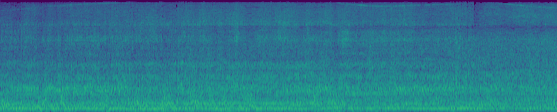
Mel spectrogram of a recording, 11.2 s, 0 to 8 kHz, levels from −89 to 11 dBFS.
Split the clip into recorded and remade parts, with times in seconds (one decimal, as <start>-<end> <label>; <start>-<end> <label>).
0.0-11.2 recorded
